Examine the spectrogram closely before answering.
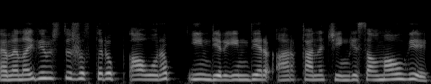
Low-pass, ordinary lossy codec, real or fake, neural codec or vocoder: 7.2 kHz; none; fake; codec, 16 kHz, 1 kbps, FunCodec, trained on LibriTTS, 50 frames a second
